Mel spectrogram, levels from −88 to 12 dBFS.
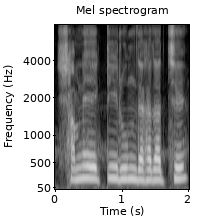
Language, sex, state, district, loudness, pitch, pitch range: Bengali, male, West Bengal, Cooch Behar, -12 LUFS, 205 Hz, 190-210 Hz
